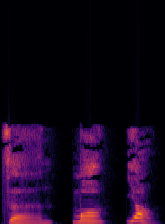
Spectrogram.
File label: "zen3me5yang4", Chinese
